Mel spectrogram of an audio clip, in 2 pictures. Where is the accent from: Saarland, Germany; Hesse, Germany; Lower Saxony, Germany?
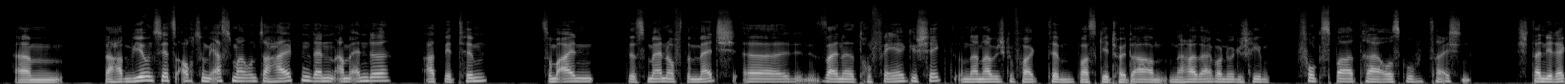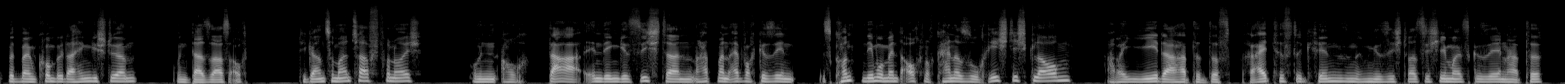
Saarland, Germany; als Saarländer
